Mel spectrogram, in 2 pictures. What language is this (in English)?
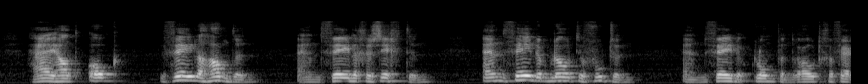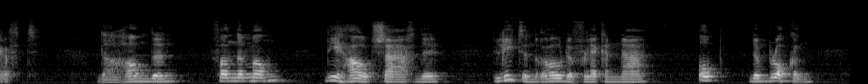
Dutch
